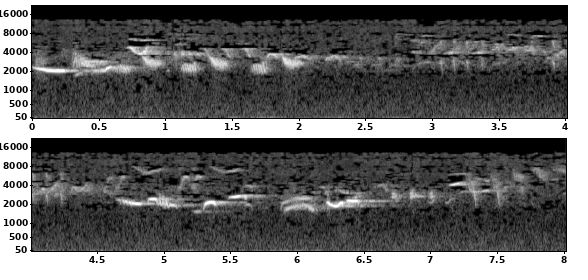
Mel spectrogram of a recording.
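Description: Bird calls: two bursts of quick, high chirps and short whistled notes, the first right at the start and the second about five seconds in, with scattered softer chirps between them.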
